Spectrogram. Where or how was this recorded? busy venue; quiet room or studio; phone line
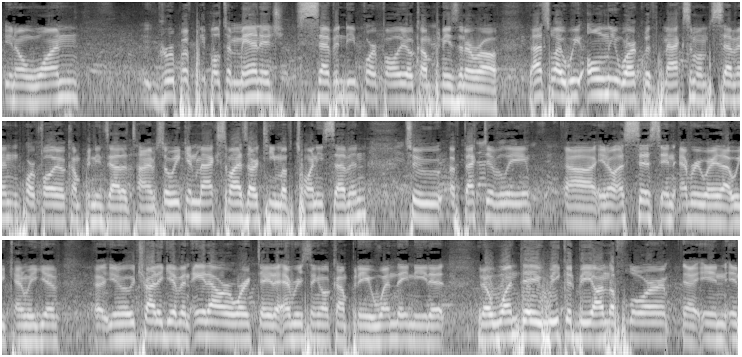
busy venue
